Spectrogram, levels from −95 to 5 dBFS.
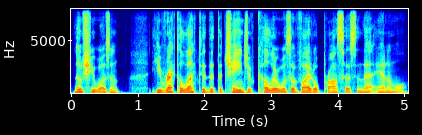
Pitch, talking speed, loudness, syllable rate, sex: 145 Hz, 200 wpm, -18 LUFS, 5.8 syllables/s, male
